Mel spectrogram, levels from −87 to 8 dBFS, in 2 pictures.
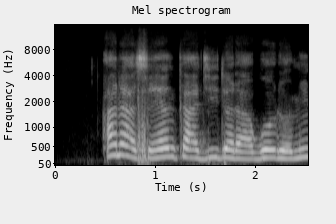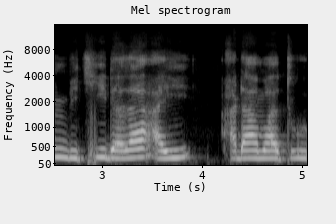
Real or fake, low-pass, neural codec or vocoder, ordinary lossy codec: fake; 14.4 kHz; codec, 44.1 kHz, 7.8 kbps, DAC; none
